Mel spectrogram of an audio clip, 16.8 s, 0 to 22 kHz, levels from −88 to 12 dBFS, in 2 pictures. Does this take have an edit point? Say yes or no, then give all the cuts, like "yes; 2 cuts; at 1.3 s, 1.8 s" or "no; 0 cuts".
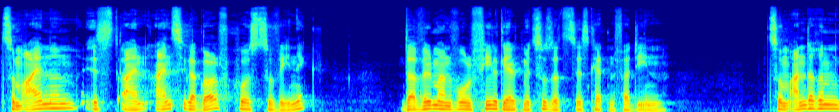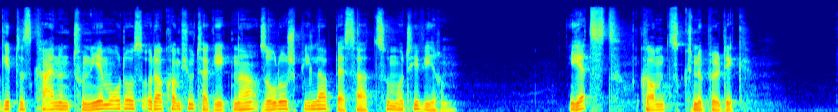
yes; 2 cuts; at 11.0 s, 14.0 s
